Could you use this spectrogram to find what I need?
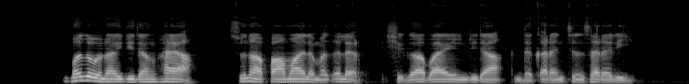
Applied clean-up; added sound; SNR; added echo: neural mask model DeepFilterNet 3.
